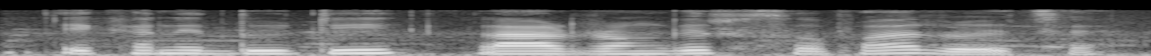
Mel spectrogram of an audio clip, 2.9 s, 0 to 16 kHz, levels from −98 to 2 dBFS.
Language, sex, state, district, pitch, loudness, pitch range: Bengali, female, West Bengal, Cooch Behar, 190 Hz, -17 LUFS, 170-200 Hz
